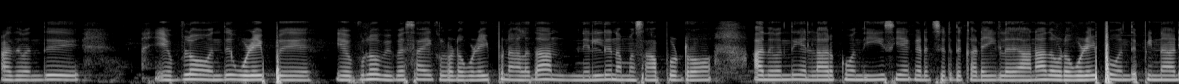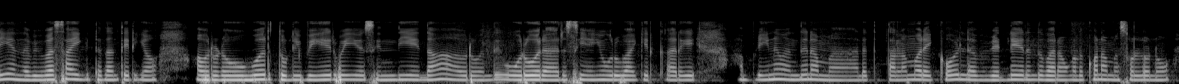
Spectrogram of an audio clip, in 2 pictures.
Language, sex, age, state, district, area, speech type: Tamil, female, 30-45, Tamil Nadu, Thanjavur, urban, spontaneous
